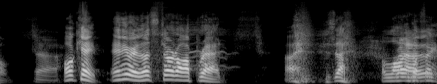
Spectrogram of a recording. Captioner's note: laughing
